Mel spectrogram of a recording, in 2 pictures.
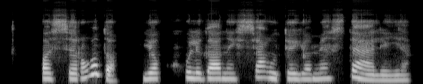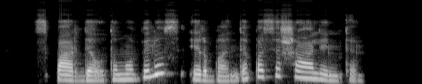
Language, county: Lithuanian, Vilnius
